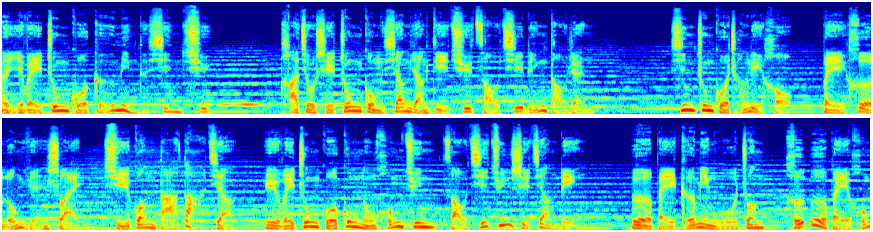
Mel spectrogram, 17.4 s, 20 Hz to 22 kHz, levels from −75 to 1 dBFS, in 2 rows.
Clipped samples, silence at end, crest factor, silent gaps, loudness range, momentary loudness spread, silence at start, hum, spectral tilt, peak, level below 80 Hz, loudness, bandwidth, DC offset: under 0.1%; 0 s; 16 dB; none; 2 LU; 10 LU; 0 s; none; -4 dB/octave; 0 dBFS; -32 dBFS; -15 LUFS; 19.5 kHz; under 0.1%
